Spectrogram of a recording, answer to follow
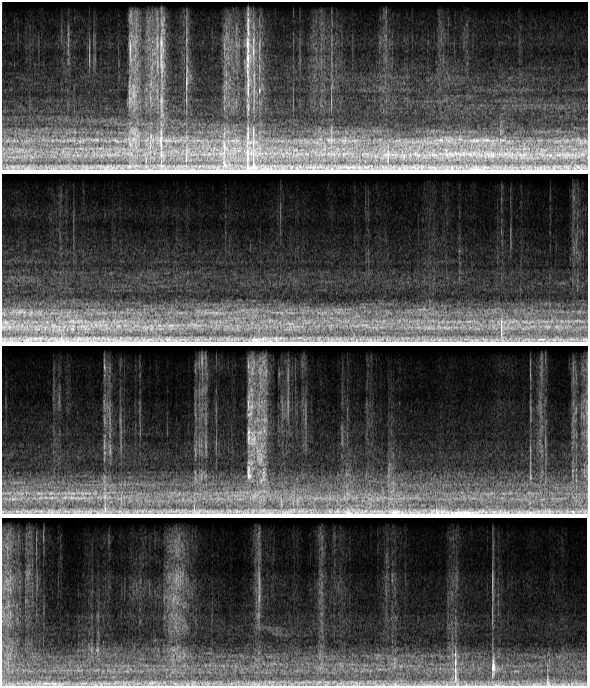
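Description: Steady faint outdoor background hum with scattered light crackles and clicks of footsteps on dry leaf litter.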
